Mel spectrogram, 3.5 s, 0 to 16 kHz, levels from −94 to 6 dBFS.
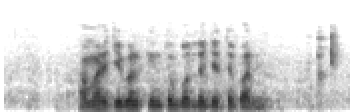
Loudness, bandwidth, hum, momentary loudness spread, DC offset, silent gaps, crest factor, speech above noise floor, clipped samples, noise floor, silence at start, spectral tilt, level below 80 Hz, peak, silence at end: -20 LUFS; 5.2 kHz; none; 16 LU; under 0.1%; none; 18 dB; 42 dB; under 0.1%; -61 dBFS; 0.8 s; -9.5 dB/octave; -62 dBFS; -4 dBFS; 0.15 s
